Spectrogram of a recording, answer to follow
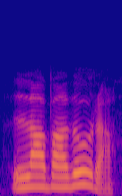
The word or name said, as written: lavadora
